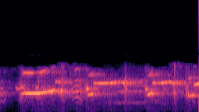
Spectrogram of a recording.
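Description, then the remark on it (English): Seagull calls at the seaside, a run of loud, harsh, nasal cries, repeating in quick succession with brief dips between them, heard alone with no talking. “And that's the one where people say, ah, it's a seagull.”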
